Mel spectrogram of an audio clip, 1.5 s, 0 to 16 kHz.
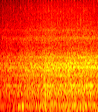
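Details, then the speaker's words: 2006 Ford Escape 2.3 four-cylinder idling: uneven stumbling beat, analyzer shows crank velocity drops with all cylinders misfiring. "so all the cylinders are misfiring and you can see these big drops right here"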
